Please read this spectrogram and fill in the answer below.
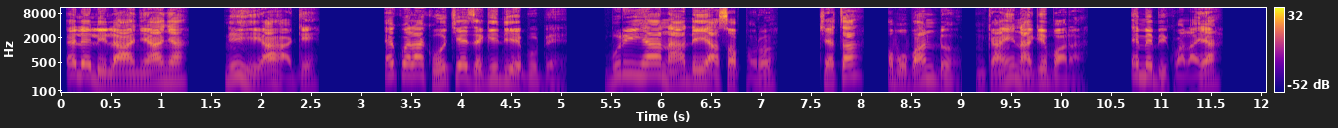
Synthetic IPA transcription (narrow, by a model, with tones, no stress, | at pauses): e˦le˦li˨la˨a˨ɲɪ˨a˦ɲa˦ | ni˦ɦi˨a˦ɦa̰˨ɡɪ˦ | e˦kʷe˦la˦ko˨o˦t͡ʃe˦ze˨ɡɪ˦dɪ˦e˨bu˨bḛ˨ | bu˦ɾi˦ɦa˦na˨a˦dɪ˦ɣa˨sɔ˦pʊ̰˨ɾʊ˦ | t͡ʃe˨ta˦ | ʊ˨bʊ˨ɡ͡ba˨n̩˦do̰˨ŋ̩˨ka˨ɲɪ˦na˨ɡɪ˦ba̰˨ɾa̰˨ | e˦me˦bi˨kʷa˨la̰˨ja˦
